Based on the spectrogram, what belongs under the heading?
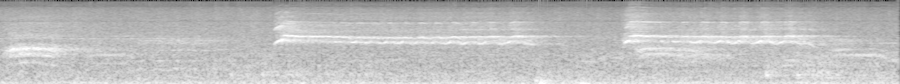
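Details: A brown hawk, described as happy and having regained his confidence, gives two long, high, slightly falling screaming whistles, each over a second, after a brief lower note; low background rumble throughout.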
